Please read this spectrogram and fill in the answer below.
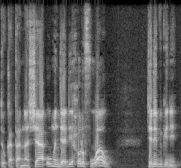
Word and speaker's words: نَشَؤُاْ: nasy seperti ini tulisannya cara membacanya Nasya huruf hamzah di akhirnya meskipun numpang di wau tetap dibaca Hamzah tetap dibaca Hamzah bersukun karena kita berhenti abaikan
